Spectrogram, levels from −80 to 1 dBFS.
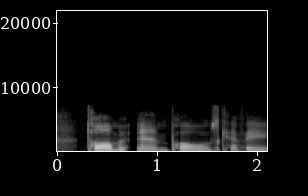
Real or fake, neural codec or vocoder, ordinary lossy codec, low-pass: real; none; AAC, 48 kbps; 7.2 kHz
